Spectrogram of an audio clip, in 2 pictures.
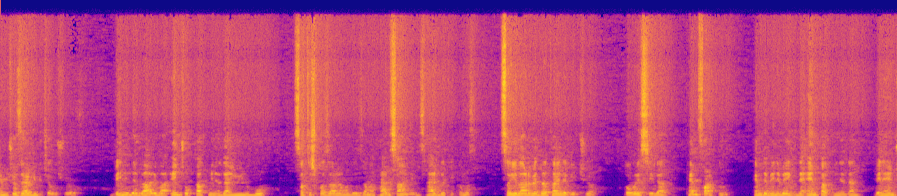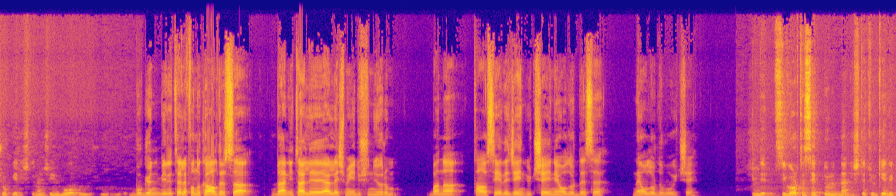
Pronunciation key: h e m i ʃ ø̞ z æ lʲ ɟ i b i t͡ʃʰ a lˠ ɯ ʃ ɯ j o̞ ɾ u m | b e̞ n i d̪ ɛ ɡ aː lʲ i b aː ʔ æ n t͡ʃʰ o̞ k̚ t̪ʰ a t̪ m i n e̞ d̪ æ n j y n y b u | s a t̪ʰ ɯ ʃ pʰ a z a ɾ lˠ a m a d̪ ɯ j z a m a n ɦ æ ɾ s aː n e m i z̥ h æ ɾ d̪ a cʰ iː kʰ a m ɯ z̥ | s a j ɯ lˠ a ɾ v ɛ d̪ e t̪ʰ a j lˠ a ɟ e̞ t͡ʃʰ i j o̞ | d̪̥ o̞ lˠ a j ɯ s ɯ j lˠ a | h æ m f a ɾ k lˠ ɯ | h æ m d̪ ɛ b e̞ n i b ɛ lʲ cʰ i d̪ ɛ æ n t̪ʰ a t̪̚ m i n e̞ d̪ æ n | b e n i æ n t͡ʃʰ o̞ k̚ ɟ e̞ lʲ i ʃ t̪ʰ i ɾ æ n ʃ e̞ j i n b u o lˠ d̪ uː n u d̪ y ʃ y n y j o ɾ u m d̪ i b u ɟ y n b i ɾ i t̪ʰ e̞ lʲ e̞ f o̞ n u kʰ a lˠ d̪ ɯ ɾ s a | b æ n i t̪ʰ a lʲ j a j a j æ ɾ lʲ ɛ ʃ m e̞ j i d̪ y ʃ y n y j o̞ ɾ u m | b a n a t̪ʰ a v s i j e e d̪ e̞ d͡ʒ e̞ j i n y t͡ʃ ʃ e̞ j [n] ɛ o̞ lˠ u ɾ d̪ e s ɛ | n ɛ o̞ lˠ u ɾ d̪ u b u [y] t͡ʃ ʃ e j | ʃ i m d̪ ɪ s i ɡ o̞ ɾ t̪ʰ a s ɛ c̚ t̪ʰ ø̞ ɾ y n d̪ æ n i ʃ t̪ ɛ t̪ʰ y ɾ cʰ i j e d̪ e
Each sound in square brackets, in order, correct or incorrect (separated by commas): correct, correct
